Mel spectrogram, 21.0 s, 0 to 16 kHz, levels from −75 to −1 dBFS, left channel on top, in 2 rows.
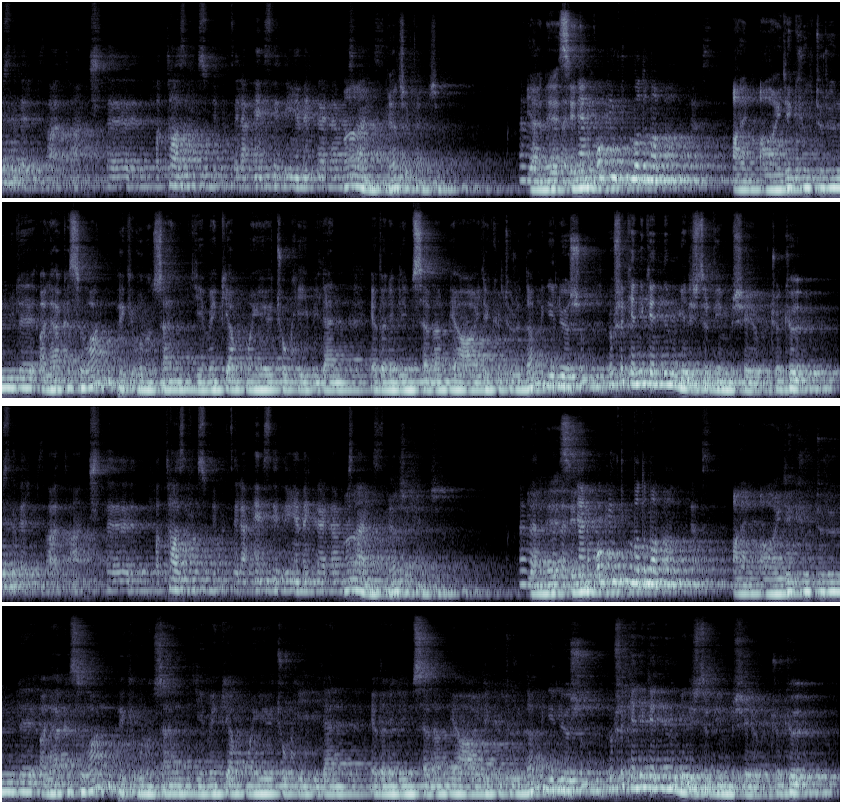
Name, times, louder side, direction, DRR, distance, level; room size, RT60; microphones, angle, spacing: voice 1, 0.1-1.7 2.1-4.6 6.5-8.7 18.8-19.2, equal, 45° right, -1 dB, 1.6 m, -24 dB
voice 2, 4.3-5.5 6.6-7.4 9.1-20.5, left 1 dB, 65° left, 1 dB, 1.4 m, -19 dB
16.5 x 9.7 x 3.3 m, 2.7 s
head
